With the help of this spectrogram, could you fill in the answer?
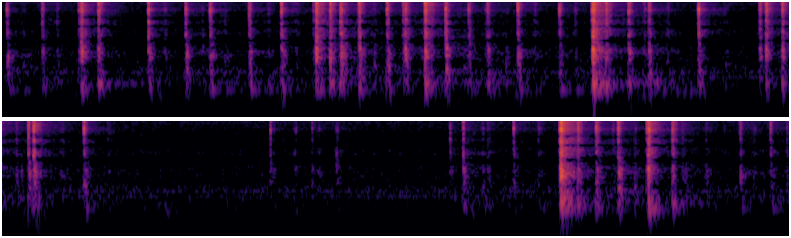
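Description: Fingertips type fast on a laptop keyboard with black plastic keys, making quick, light, clicky taps in uneven bursts. The typing pauses for about two seconds near the middle, then resumes with a sharper tap and another flurry of keystrokes.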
